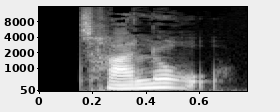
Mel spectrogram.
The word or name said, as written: trælår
